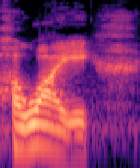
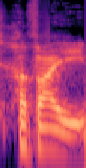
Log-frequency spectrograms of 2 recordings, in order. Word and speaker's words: Hawaii: W is a V its Hawaii not Hawaii its Hawaii but I'm gonna just say Hawaii for easy use the way I've also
